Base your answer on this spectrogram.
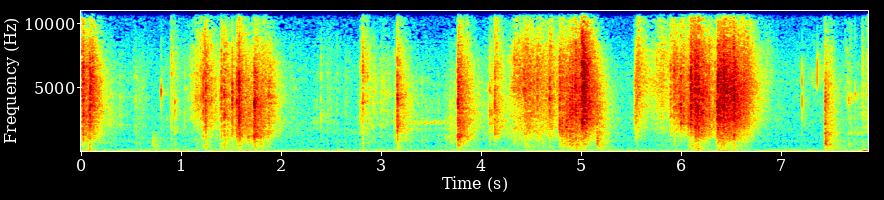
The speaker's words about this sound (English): I'm turning the page with that, my finger was problematic.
